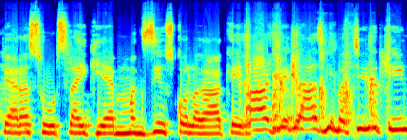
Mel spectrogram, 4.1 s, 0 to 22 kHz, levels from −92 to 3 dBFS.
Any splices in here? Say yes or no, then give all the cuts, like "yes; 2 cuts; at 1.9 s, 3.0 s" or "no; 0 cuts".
yes; 1 cut; at 2.5 s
